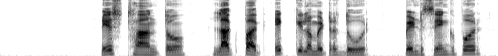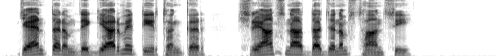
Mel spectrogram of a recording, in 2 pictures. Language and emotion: Punjabi, neutral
